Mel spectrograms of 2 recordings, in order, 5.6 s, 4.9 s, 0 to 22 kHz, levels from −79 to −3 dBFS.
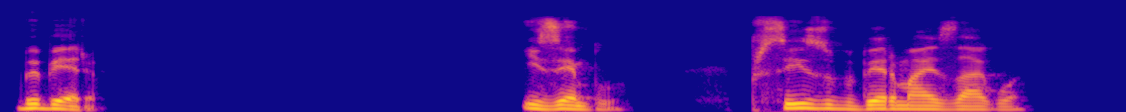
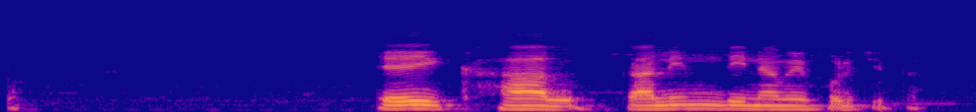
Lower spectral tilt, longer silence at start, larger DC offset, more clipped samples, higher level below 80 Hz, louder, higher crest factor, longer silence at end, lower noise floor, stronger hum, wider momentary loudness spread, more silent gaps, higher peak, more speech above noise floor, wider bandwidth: second, -6 dB/octave vs -9 dB/octave; about the same, 0.1 s vs 0.05 s; neither; neither; first, -58 dBFS vs -66 dBFS; first, -17 LUFS vs -26 LUFS; about the same, 18 dB vs 18 dB; first, 0.5 s vs 0.3 s; first, under -90 dBFS vs -69 dBFS; neither; first, 15 LU vs 12 LU; neither; first, -2 dBFS vs -10 dBFS; first, over 74 dB vs 44 dB; first, 12 kHz vs 6.2 kHz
